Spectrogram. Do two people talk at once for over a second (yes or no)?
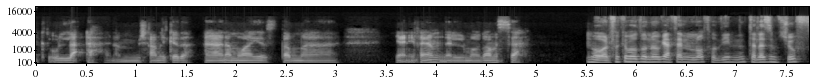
no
